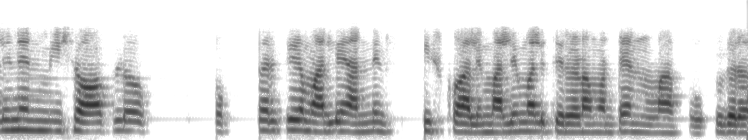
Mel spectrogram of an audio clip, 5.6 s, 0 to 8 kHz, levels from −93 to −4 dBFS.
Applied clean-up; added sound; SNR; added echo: neural mask model DeepFilterNet 3.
